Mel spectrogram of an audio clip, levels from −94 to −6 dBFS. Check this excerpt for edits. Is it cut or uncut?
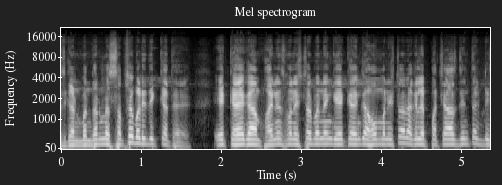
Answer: uncut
